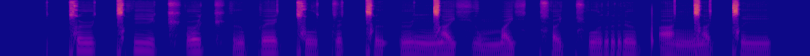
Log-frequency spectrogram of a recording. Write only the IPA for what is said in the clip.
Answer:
ǀ ʉ˦ ǀʰ i˦˨ t͡ʃʼ ɵ˦ t͡ʃʼ ɨ˨ p e˦˨ ǀ u˨ t ɵ˦ ǀ ɨ˨ ʔ ʉ˦˨ ŋ͡ǀ a˦ ç o˨ m a˦ ç cʰ ɐ˨ cʰ u˦ r ʉ˦ pʼ a˦˨ ŋ͡ǀ ɐ˦ ǀ i˦

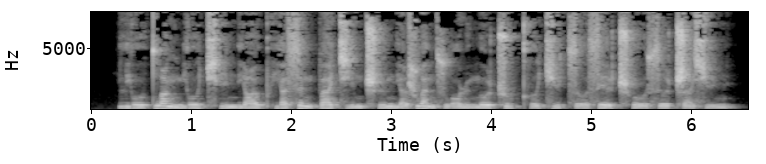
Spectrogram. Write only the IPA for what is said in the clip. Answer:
l j o˨˩ ʊ̯ t̪ w ɑ˥˩ ŋ m j o˧˥ ʊ̯ t͡ɕʰ i˨˩ n j ɑ˧˥ ʊ̯ pʰ j ä˧ s ə˥˩ n p ä˥ t͡ɕ i˧˥ n ʈ͡ʂʰ ɻ̩˧˥ n̪ j ä˨˩ ʂ w a˥˩ n s w ɔ˧˥ ɻ ɻ̩˧ n̪ o˥ ʊ̯ ʈ͡ʂ u˥ kʰ ɤ˧˥ t͡ɕ y˥˩ t͡s ɤ˨˩ s e˥˧ ɪ̯ ʈ͡ʂʰ o˥˩ ʊ̯ s ɹ̩˧˥ ʈ͡ʂ ä˨˩ ɕ y˥ n

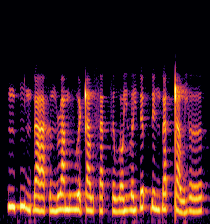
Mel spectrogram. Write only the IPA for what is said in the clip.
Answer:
ŋ ə˦˥ k̚ ɲ ə˨˩˨ ŋ ɗ aː˨˩ x ə˨˩˦ ŋ ɹ a˧ m v u˨˩˨ ə̯ ʈ a˨˩ w s a˨˩ t̚ s ə˨˩ w l ɔ˧ j l ə˧˥ j ɗ ɛ˦˥ p̚ ɗ e˧ ŋ ɗ a˦˥ t̚ ʈ a˨˩˦ w j əː˧˥

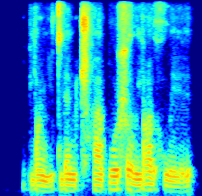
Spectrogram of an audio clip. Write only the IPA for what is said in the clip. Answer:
p j ɑ˨˩ ŋ i˥˩ t̪ ɥ ɛ˧˥ n ʈ͡ʂʰ ä˧˥ p u˥ ʂ ɤ˥˩ l j ɑ˥ ʊ̯ x w e˨˩˦ ɪ̯

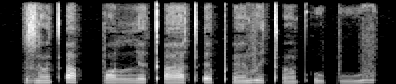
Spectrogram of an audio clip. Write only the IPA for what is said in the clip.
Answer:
z ɐ̃ tʼ a pː ɒ lː ɛ kʼ a tʼ ɛ pʼ ɛ̃ v e tʼ ɐ̃ pʼ u p u v

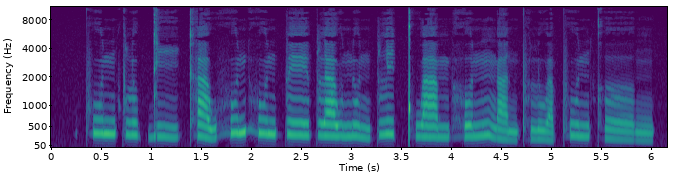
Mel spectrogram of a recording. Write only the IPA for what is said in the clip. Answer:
pʰ u˧ n k l u˨˩ k̚ d iː˩˦ kʰ a˩˦ w h u˦˥ n h u˧ n p eː˧ p l a˧ w n u˨˩ n p l i˦˥ t̚ kʰ w a˧ m h o˦˥ n ŋ a˨˩ n pʰ l u˩˦ a̯ pʰ u˧ n kʰ ɤː˨˩ ŋ

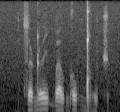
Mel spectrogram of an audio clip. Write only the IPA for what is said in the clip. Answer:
t͡s ɵ˨ ɖ ʉ˦ i̯ ɓ ɐ˨ u̯ ɡ o˦ w ɡ͡ǃ u˨ t͡ʃ

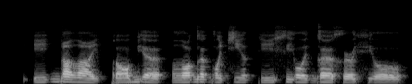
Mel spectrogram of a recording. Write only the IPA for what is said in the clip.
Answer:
ʔ i ɡ͡b i ðˤ i | ɾ ɔ bʲ œ | ðˤ ʊ ɡ œ ɡ ɔ t͡ɕ i ə̯ k i x j o ɪ̯ ɡ œ x ə˞ fʲ o

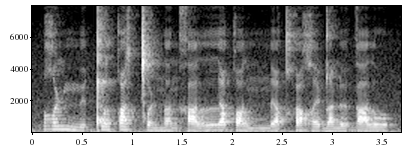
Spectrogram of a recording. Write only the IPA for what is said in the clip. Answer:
ʁ y˦ ɳ mː y˨ ǃ u˦ l q ʏ˦ z ǀ ʊ˨ ɳ n ɐ˨ n x a˨ lː e˦ q o˨ l mː e˨ qʰ ʏ˦˨ ʁ e˨ ɖ a˨ ɳ ɾ ʏ˦ ɡ a˨ l ʊ˨

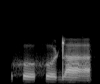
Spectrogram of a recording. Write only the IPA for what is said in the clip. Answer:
x o x o ɖ a

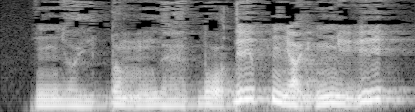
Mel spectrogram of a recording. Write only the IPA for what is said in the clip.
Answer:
ɲ ə̤˨˩ j ɓ ə̰˧˨ m n ɛ̤˨˩ ɓ o̰˧˨ ɗ i˦˥ p̚ ɲ a̰˧˨ j ɲ ḭ˧˥

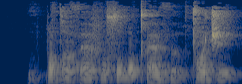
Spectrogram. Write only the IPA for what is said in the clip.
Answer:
ṳ p ə dˤ u θ æ f ʉ sˤ ʉ ðˤ o kʼ æ θ ə | tˤ o d͡ʒ e

